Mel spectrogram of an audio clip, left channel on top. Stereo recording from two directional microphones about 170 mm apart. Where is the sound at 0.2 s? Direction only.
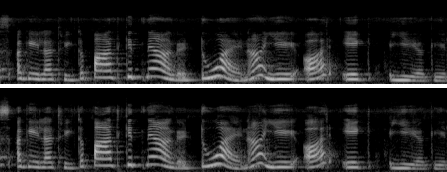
20° right (ahead or behind).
